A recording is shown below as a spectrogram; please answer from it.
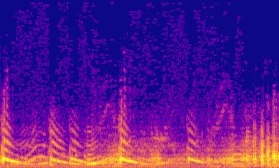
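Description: Instrumental passage of a hip-hop track: a synthesizer lead sliding down and up in pitch in quick repeated swoops, over held low notes.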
